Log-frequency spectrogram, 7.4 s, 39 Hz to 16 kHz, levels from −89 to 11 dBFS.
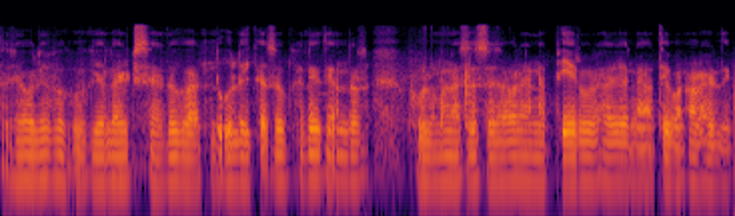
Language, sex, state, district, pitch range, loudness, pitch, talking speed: Bajjika, male, Bihar, Vaishali, 100-105 Hz, -23 LUFS, 105 Hz, 190 wpm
